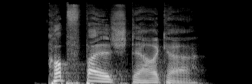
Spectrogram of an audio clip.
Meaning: comparative degree of kopfballstark
- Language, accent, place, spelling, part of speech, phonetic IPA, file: German, Germany, Berlin, kopfballstärker, adjective, [ˈkɔp͡fbalˌʃtɛʁkɐ], De-kopfballstärker.ogg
